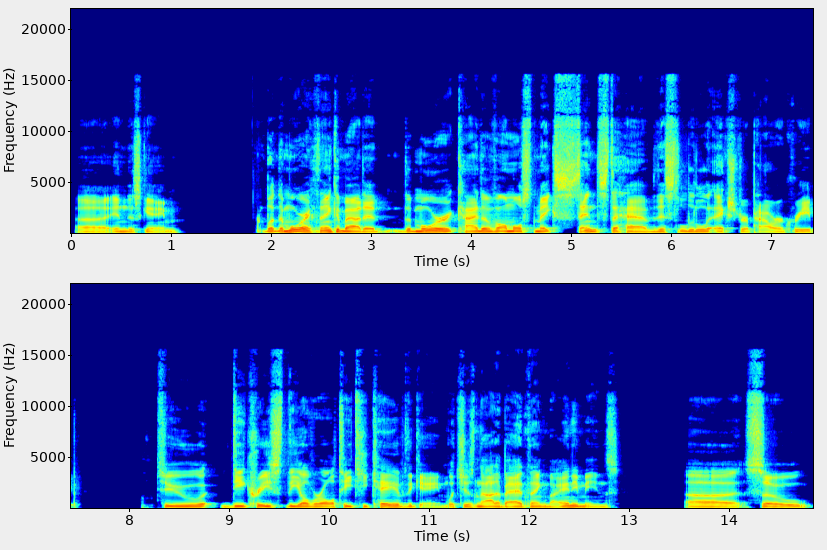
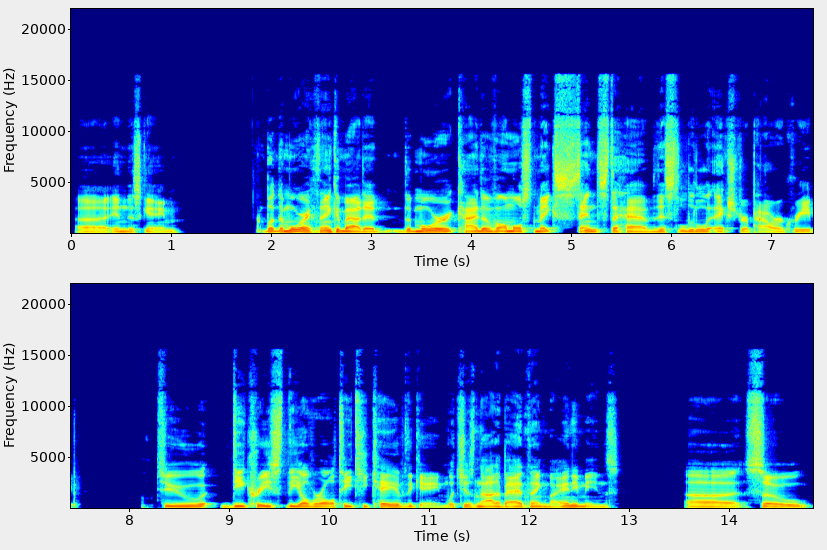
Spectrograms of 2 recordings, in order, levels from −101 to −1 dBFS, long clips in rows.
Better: neither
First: none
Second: none

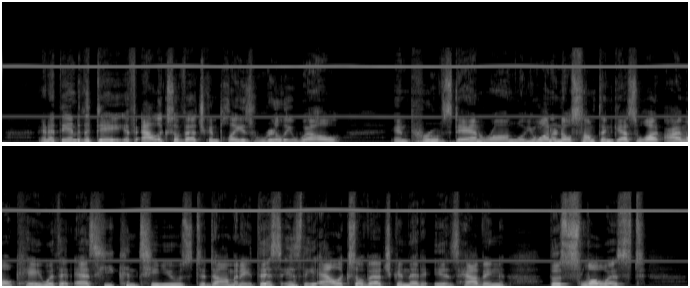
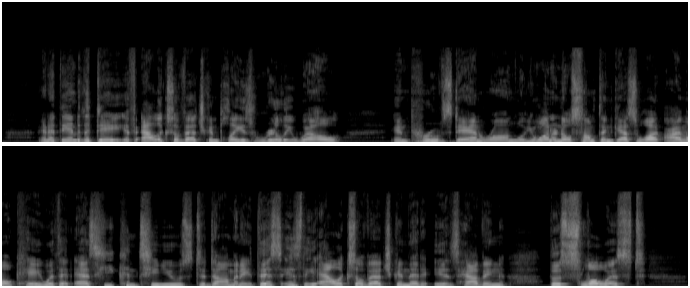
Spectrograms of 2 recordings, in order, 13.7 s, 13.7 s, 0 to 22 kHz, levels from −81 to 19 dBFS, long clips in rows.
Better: second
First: high-pitched whine; loud; throughout; 12 kHz, 9 dB below the speech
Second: none

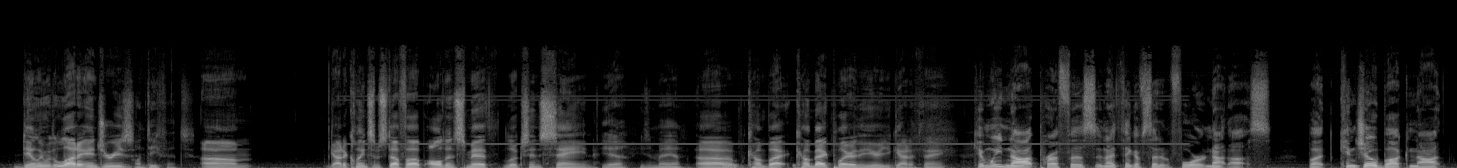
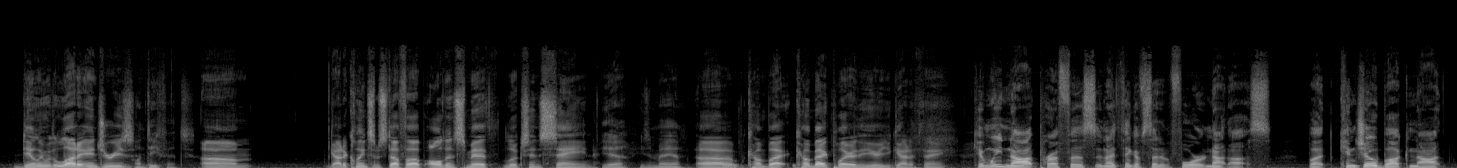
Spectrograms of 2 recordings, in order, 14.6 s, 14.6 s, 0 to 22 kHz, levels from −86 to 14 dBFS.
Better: second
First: high-pitched whine; faint; from 3.5 to 12 s; 3 kHz, 25 dB below the speech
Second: none

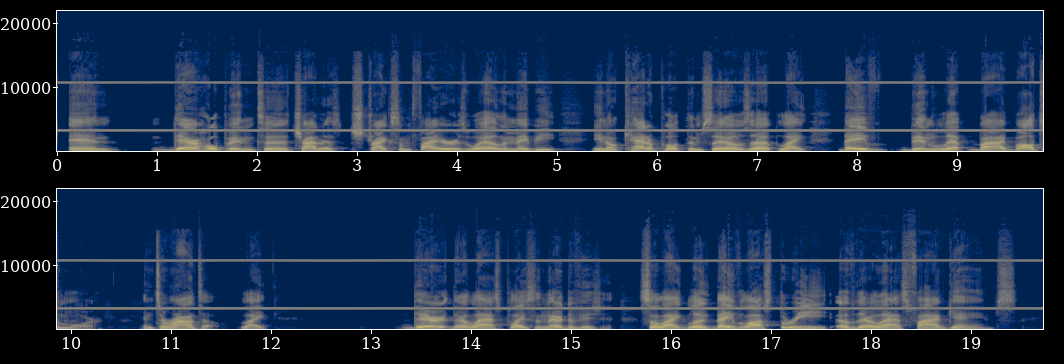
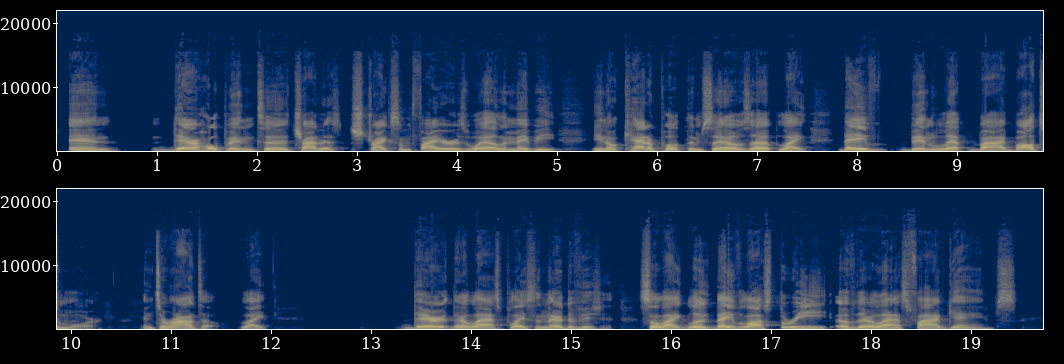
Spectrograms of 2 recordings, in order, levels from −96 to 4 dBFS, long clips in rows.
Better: second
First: high-pitched whine; noticeable; throughout; 3.5 kHz, 10 dB below the speech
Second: none

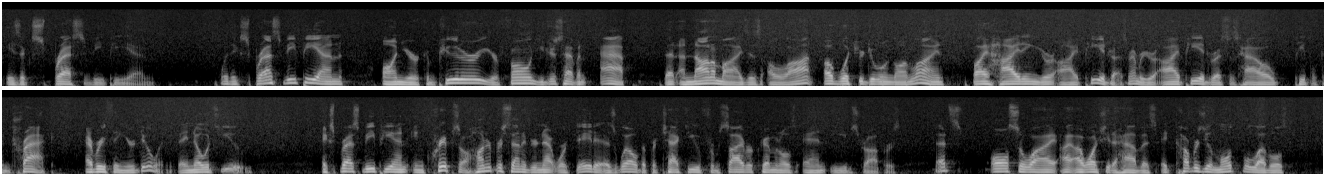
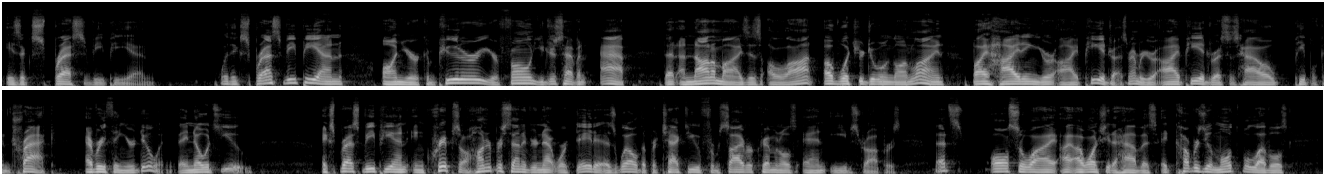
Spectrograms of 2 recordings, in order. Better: second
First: hiss; noticeable; throughout; 15 dB below the speech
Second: none

